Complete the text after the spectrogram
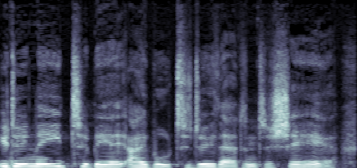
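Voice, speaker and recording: The speaker has an Australian accent and lively intonation. The pace is moderate. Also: woman. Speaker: audience member asking question. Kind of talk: audience question. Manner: hesitant.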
